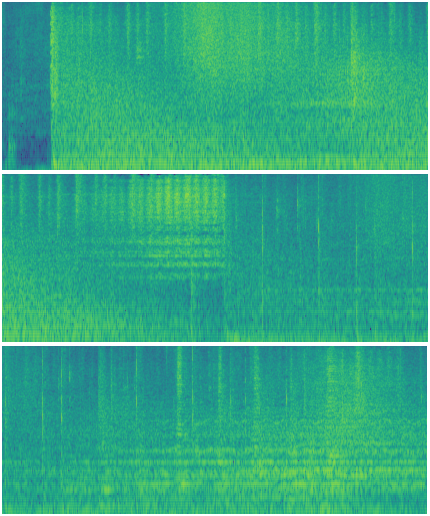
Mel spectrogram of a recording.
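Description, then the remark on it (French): A loud jingle for the Titi Global board-game segment bursts in after a brief pause, a dense, booming wall of sound with explosive, rumbling textures that shifts character about halfway through and stays forceful to the end. “Jingle.”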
